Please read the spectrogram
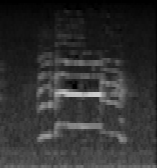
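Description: A rooster crowing once: a single call of a little over a second that rises, holds a steady pitch and falls away at the end.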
